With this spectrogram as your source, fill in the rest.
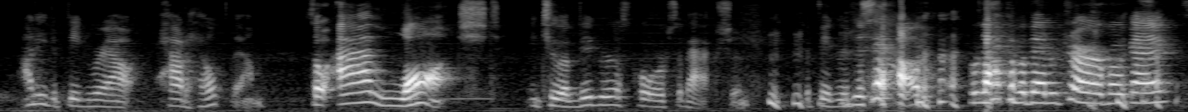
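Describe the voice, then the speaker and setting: A woman with a Texan accent speaks at a high pitch and moderate pace. Her pitch swings very widely, and her loudness rises and falls sharply. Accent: Texan US Southern. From Texas. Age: 60s. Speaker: animal sanctuary founder. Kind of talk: interview. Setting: studio.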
